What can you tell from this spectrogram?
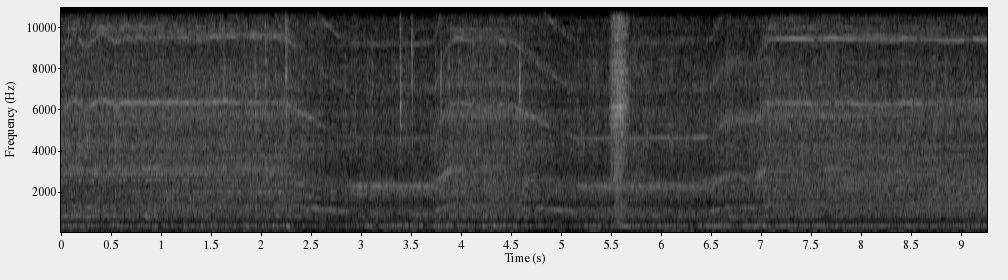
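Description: KitchenAid Artisan stand mixer motor running as it mixes cookie dough. Its pitch drops and comes back up twice, as the speed is turned down and up again. A single knock comes a little past halfway.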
